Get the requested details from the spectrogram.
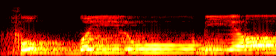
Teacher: Fudilu biroddi ya bir dipanjangkan enam harakat kemudian baru ditasdidkan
